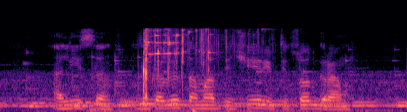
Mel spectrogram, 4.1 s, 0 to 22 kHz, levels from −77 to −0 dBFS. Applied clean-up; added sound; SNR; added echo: none; Shatter / Crushing + Marimba, xylophone; 0 dB; none.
